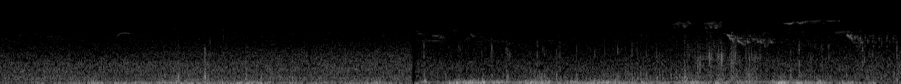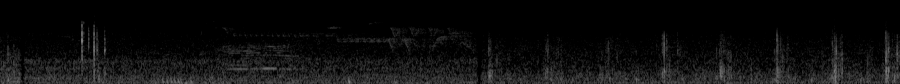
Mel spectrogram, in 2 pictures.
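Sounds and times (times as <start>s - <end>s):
wind rumble on microphone: 0.6s - 9.2s, 10.6s - 11.3s
birds chirping and whistling: 6.7s - 9.2s, 11.0s - 13.8s.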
